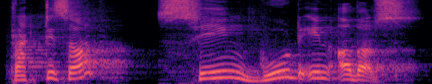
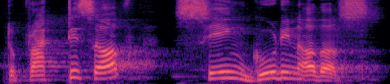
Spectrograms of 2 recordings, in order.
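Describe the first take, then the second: First: "Practice of seeing good in others" slowed right down, "good" weighted; slow emphatic repeat. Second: Said in the usual way. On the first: Shown as a demonstration. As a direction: lay out each word of "Practice of seeing good in others" deliberately.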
